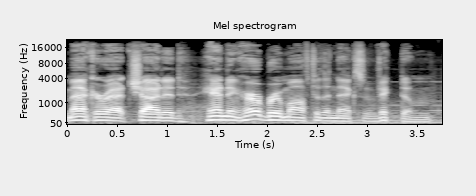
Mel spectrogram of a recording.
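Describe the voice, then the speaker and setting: A man's voice: mid-range voice, unhurried. A man reading scripted fantasy fiction as the narrator of an audiobook. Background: music.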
